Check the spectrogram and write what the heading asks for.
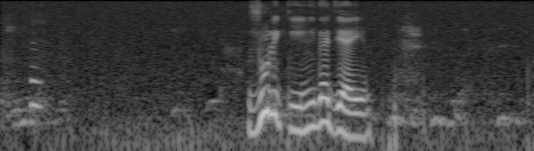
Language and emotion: Russian, angry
